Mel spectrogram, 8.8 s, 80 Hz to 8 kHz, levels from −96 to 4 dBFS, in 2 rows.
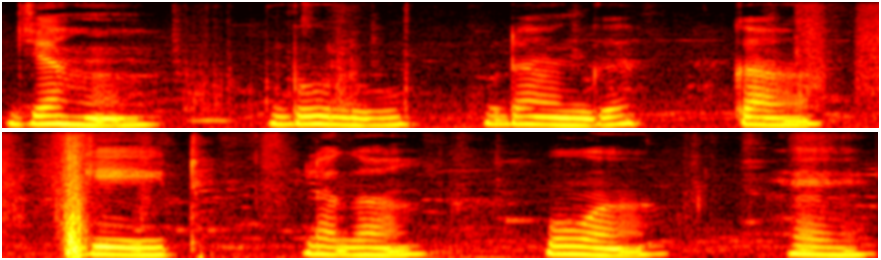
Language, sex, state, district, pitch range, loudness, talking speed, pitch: Hindi, female, Bihar, Katihar, 155-180 Hz, -22 LUFS, 55 wpm, 170 Hz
